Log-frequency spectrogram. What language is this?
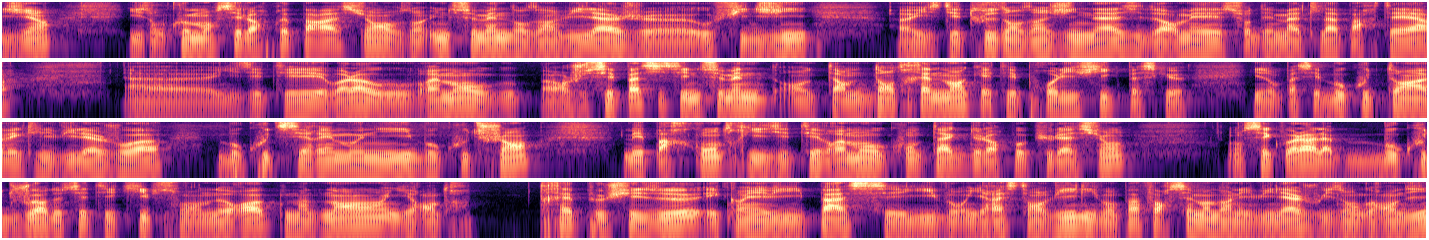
French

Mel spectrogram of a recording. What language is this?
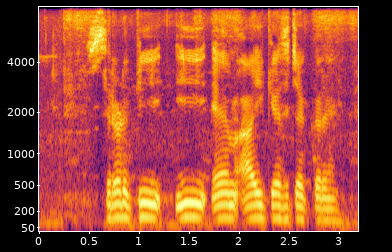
Hindi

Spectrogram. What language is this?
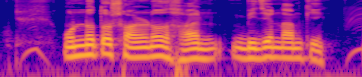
Bangla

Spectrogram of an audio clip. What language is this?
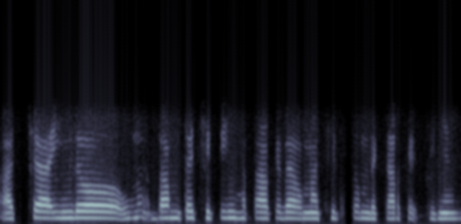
Santali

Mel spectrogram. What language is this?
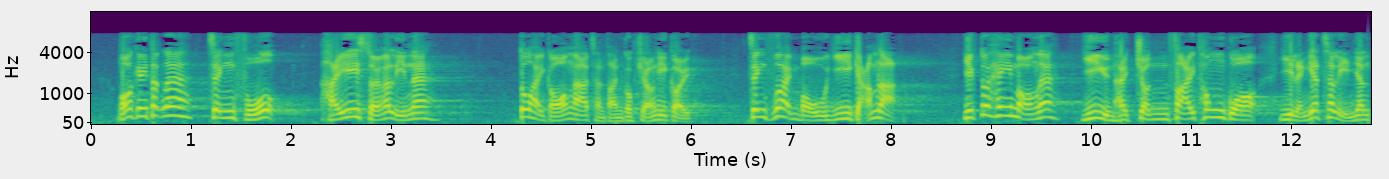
Cantonese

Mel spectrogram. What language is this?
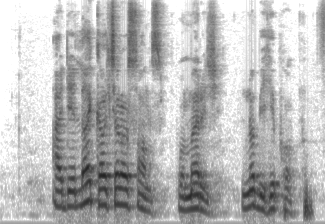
Nigerian Pidgin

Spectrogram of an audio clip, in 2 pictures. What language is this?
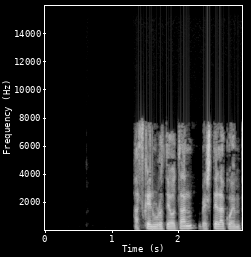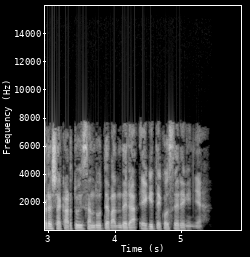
Basque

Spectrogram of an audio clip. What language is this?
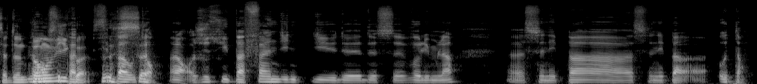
French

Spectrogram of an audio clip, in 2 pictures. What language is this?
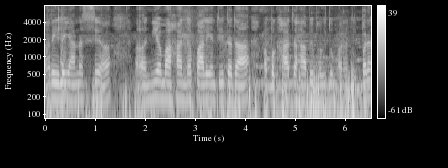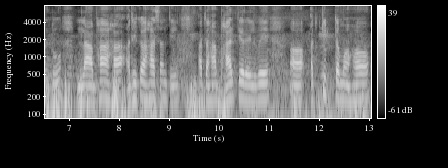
Sanskrit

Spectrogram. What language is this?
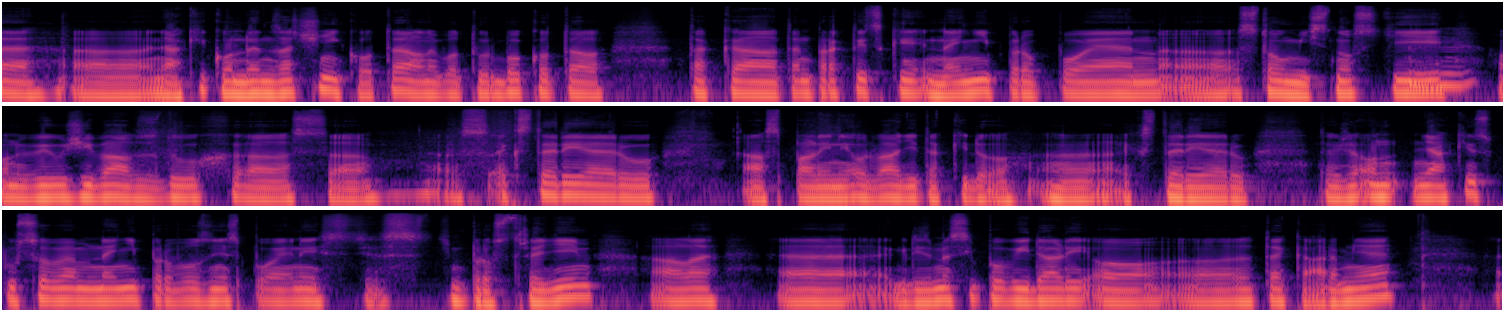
Czech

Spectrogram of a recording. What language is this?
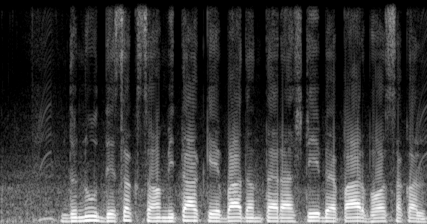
Maithili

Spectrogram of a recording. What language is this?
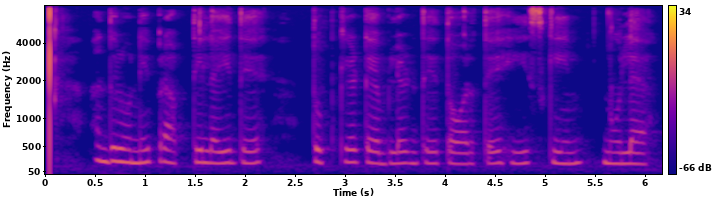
Punjabi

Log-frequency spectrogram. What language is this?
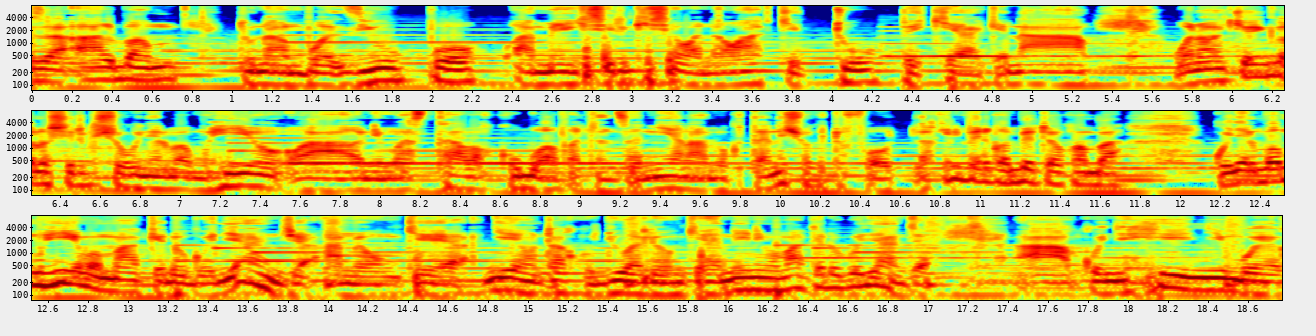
Swahili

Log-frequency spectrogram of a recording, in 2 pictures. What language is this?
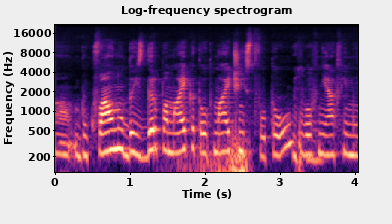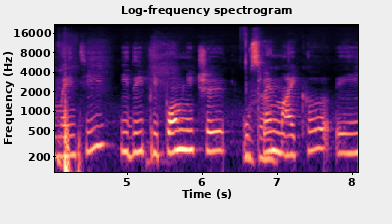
Bulgarian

